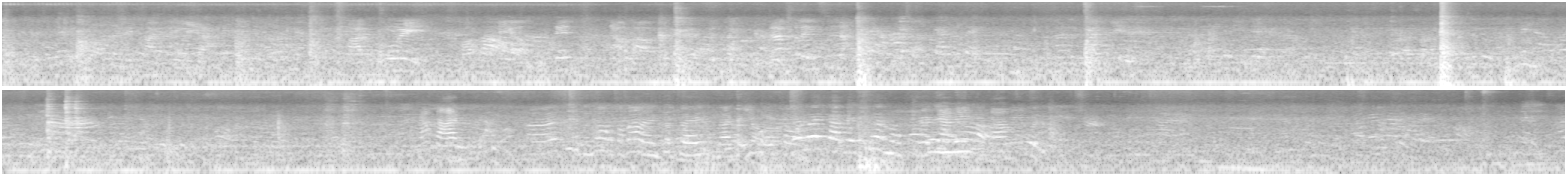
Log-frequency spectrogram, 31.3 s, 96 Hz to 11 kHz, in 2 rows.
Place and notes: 石牌自強市場, Taipei City - Traditional markets
Beitou District, Taipei City, Taiwan, 3 November 2012, 10:19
